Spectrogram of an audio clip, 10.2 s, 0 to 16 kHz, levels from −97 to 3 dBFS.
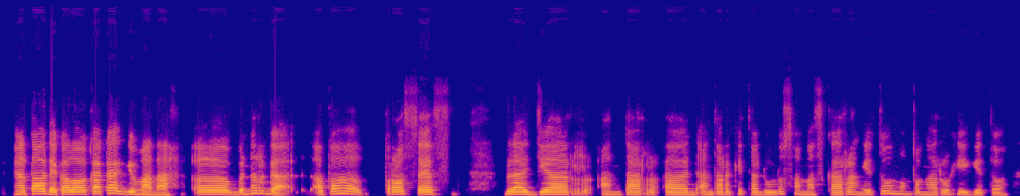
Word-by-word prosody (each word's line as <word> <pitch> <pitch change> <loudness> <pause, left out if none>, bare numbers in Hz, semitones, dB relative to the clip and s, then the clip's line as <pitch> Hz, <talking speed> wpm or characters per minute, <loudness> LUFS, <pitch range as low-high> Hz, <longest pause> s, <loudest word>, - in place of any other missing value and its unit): Enggak 175 -1 +1
tahu 210 0 +7
deh, 180 - +5
kalau 180 0 +6
Kakak 200 +3 +4
gimana? 160 -4 +2 0.2
Eee, 175 0 +3
benar 220 +6 0
enggak, 160 -4 +3 0.3
apa, 200 +1 +1 0.2
proses 180 -1 +1 0.6
belajar 175 0 +2
antar, 165 0 -2
eee, 160 -1 +1
antara 170 0 -2
kita 165 -2 -4
dulu 165 +3 -4
sama 165 -2 -5
sekarang 165 +2 -3
itu 205 +6 -3
mempengaruhi, 170 -1 -4
gitu? 155 -1 -6
175 Hz, 130 wpm, -21 LUFS, 165-180 Hz, 0.6 s, tahu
